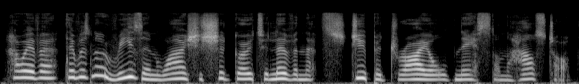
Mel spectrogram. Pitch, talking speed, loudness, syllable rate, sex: 255 Hz, 215 wpm, -17 LUFS, 4.8 syllables/s, female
